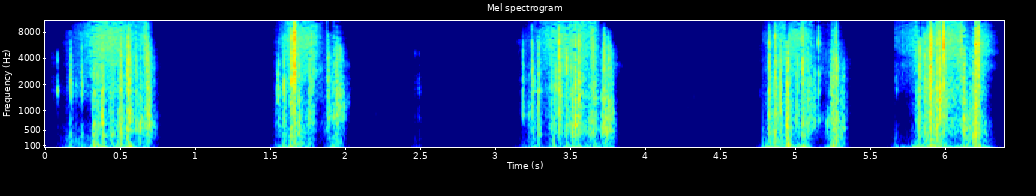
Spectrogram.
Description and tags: Rustling Paper
The movement/rustling of paper being handled. Could also be used as a page turning.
